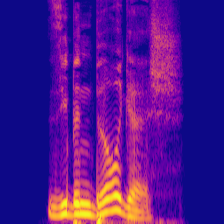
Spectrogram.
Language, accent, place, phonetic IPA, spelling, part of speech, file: German, Germany, Berlin, [ziːbn̩ˈbʏʁɡɪʃ], siebenbürgisch, adjective, De-siebenbürgisch.ogg
- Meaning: Transylvanian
